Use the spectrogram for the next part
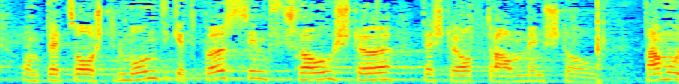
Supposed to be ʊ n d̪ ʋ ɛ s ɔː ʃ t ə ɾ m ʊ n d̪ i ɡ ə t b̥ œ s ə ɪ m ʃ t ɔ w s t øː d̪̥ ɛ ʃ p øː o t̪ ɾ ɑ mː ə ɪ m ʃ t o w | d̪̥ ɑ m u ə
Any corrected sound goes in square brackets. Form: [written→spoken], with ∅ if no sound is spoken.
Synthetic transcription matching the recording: ʊ n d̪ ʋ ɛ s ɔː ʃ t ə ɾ m ʊ n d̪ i ɡ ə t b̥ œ s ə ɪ m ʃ t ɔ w [s→ʃ] t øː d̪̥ ɛ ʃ [p→t] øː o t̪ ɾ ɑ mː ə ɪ m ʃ t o w | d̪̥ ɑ m u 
